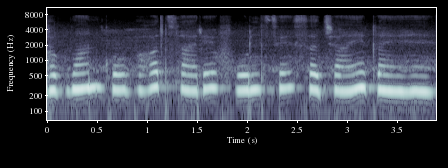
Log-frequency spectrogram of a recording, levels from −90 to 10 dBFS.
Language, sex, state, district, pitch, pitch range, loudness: Hindi, female, Jharkhand, Deoghar, 265 Hz, 255-285 Hz, -12 LUFS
